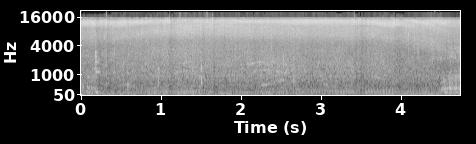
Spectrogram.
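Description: Tomato, coconut and mutton masala sautéing in a pot over a village wood fire, a loud continuous sizzle and crackle with stirring scrapes throughout.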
